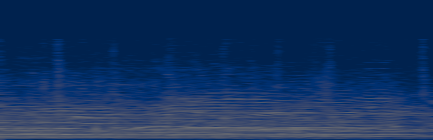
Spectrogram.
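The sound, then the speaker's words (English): A crowd cheers and whoops steadily for the Omega Moves, a dense wash of voices with shrill, rising yells poking out above it, loud and unbroken from start to finish. “Come on, you can do better than that. Louder, louder.”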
